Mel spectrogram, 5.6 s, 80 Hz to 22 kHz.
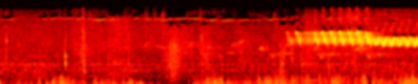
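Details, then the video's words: A pine warbler in Preble County, Ohio, on 1 April 2018 gives a fast, even, high trill near the end, over heavy low thumping like hoofbeats or footsteps. "Pine Warbler"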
